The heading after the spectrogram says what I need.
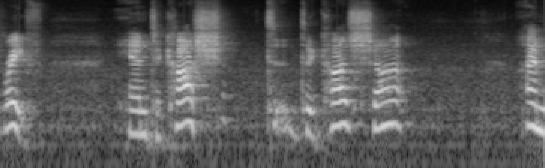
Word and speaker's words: Ralph: I used to say his name was Ralph because that's how we would pronounce it if we were Americans would be Ralph. And but he's Welsh, so it's Rafe.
